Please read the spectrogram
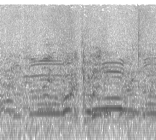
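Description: Raised voices shouting across the field during a lacrosse game, several calls one after another.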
